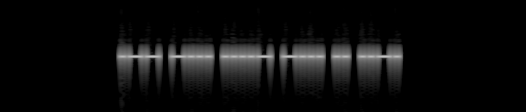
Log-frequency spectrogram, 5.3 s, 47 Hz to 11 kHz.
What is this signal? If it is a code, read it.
Morse code, heard as a keyed tone, about 28 wpm, 700 Hz. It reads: WB4BIF
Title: USA Call Signs - 6 Characters - 3x Character Spacing - 28wpm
